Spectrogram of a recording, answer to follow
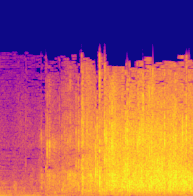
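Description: Theatre audience applause breaking out about half a second in, as the last orchestral chord dies away, and swelling into steady clapping.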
